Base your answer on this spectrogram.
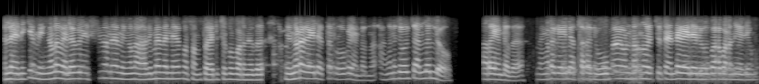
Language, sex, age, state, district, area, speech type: Malayalam, female, 45-60, Kerala, Alappuzha, rural, conversation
